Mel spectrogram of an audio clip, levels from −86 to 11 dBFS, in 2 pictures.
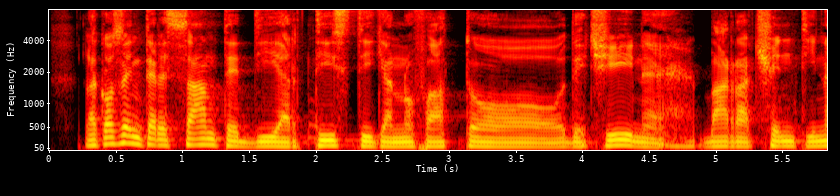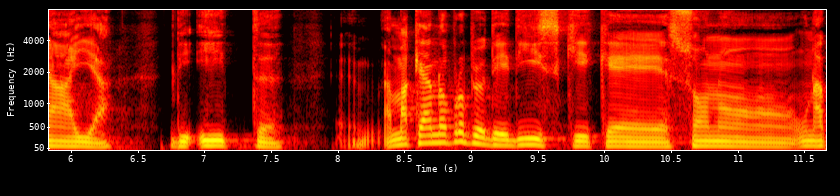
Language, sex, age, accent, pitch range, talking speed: Italian, male, 20-39, native, 95-120 Hz, 115 wpm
